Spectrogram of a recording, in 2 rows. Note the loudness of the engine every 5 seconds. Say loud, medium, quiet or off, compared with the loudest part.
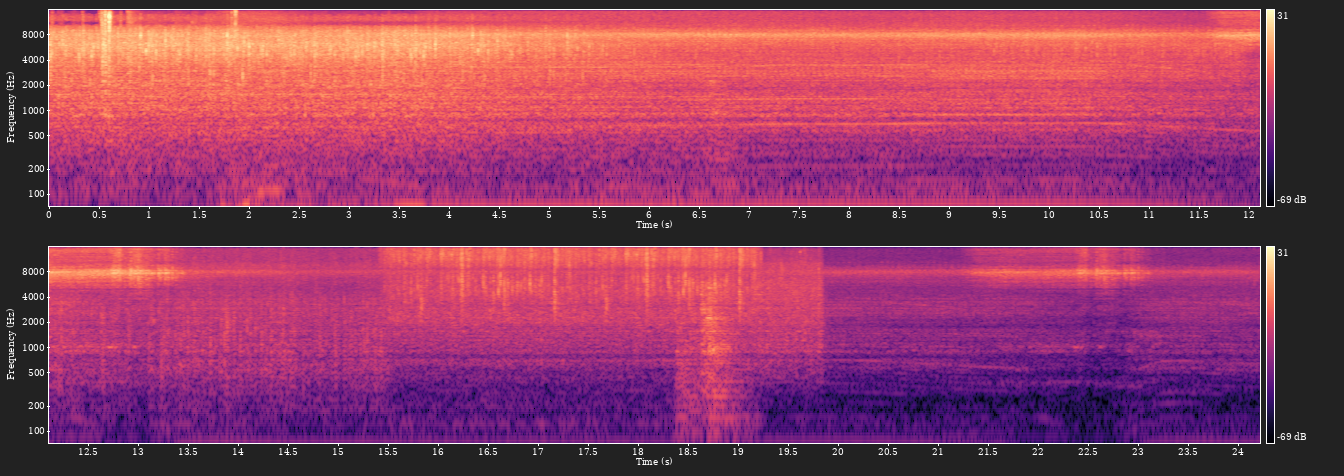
loud, loud, medium, quiet, quiet.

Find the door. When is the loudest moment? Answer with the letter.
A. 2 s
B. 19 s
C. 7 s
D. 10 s
B.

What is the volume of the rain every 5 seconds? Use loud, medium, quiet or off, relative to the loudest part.
loud, medium, quiet, quiet, off.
